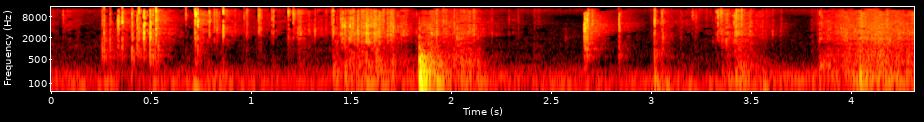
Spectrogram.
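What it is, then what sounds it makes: Dry soap shavings. Both hands crush, bend and snap a pile of thin, brittle, translucent dry amber soap strips with fingertips and short pink nails. The result is a string of crisp, bright crackles and crunches, with one sharper snap near the middle, as the pile breaks down into fine flakes.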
